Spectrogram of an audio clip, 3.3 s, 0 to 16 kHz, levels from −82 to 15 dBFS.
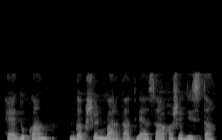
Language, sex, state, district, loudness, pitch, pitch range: Konkani, female, Goa, North and South Goa, -31 LUFS, 245 Hz, 220-255 Hz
